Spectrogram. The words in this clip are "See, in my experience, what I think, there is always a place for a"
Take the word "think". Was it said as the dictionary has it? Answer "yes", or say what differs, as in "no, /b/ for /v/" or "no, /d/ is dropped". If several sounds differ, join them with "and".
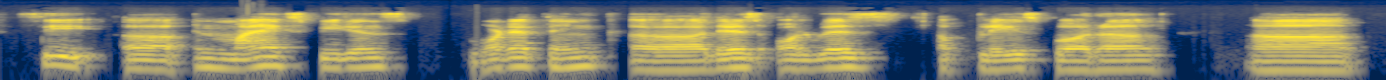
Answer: no, /t/ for /θ/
